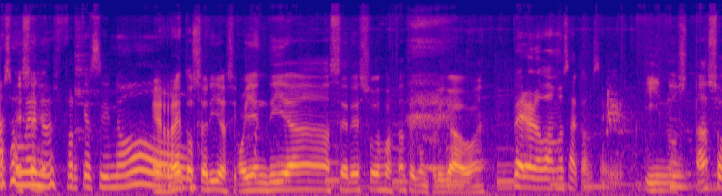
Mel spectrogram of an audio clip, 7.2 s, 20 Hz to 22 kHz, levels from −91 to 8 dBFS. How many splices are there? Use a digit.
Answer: 2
